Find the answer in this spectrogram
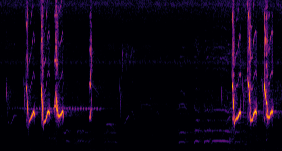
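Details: Orange-headed thrush song played as a lure for lazy males: bright whistled phrases with sharp downward-then-rising slurs, three in quick succession, a pause with soft lower notes, then three more.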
